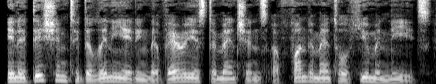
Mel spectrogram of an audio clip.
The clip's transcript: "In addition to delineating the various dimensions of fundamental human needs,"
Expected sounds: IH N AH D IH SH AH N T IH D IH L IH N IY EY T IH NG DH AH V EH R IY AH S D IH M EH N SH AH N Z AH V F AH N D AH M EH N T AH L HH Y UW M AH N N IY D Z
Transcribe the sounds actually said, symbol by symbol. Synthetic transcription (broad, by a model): IH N AH D IH SH AH N T IH D IH L IH N IY EY T IH NG DH AH V EH R IY AH S D IH M EH N SH AH N Z AH V F AH N D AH M EH N T L HH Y UW M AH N N IY D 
